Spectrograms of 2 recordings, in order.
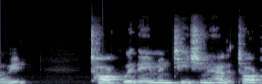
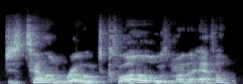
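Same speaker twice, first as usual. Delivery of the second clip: higher, drawn-out casual instruction; offhand retold order; 7 semitones higher than usual. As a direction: toss off the instruction with a slow, raised pitch. Retells own offhand instruction to Talon.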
